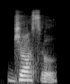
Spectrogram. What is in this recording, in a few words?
"jostle", Indian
